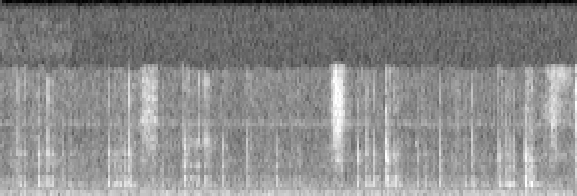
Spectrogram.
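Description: Faint scratching of a pen writing on paper, a few short strokes at a time, over a low steady hum.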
